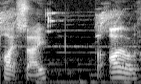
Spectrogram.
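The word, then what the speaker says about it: Haise: Well, I know it's pronounced high say, but I want to call him his A.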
